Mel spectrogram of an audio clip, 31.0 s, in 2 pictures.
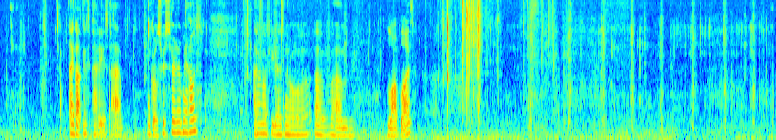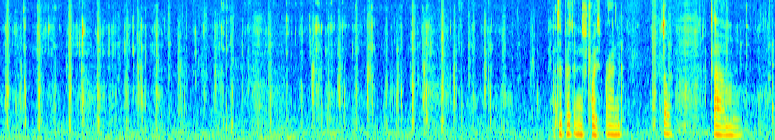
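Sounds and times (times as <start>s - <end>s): biting into a burger: 8.7s - 18.8s
chewing with small clicks: 10.5s - 26.7s, 28.6s - 31.0s.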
